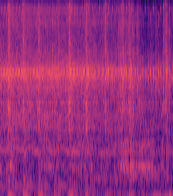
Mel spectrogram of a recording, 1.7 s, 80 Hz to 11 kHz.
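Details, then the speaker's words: Clutchless servo motor on a Juki DDL-8700H sewing machine set to 500 rpm: light steady buzz under even stitching, a little louder than the other servo motor; this buzzing is normal, no knocks or grinding. "you will hear a little bit of a buzzing noise on this one when you do engage it it's a little louder than that other servo motor"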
